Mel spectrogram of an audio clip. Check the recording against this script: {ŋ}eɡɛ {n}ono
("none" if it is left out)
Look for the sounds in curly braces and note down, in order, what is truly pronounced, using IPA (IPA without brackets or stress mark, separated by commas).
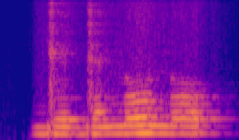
ɡ, n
